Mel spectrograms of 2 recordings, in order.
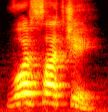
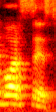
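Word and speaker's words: Versace: आपने भी कहना होगा वर्साचे, आपने नहीं कहना है वर्सेस, क्योंकि कंपनी जो कह रही है आपने भी वही कहना।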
